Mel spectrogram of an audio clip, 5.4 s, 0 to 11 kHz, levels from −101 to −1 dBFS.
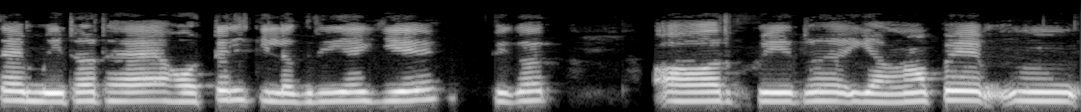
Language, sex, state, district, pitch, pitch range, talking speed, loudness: Hindi, female, Uttar Pradesh, Deoria, 230 Hz, 225-240 Hz, 190 wpm, -16 LUFS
